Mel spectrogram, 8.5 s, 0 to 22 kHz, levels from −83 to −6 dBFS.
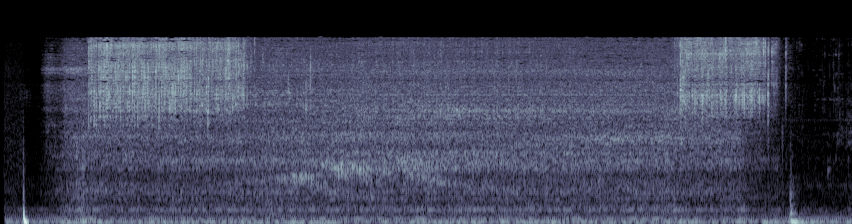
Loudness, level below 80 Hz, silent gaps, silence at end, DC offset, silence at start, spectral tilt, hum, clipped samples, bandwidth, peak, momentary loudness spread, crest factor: -24 LUFS; -38 dBFS; none; 0 s; under 0.1%; 0.05 s; 0.5 dB/octave; none; under 0.1%; 12 kHz; -4 dBFS; 12 LU; 24 dB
